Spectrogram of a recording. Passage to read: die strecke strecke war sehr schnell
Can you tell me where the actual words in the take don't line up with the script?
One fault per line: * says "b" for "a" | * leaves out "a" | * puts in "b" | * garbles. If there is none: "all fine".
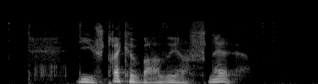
* leaves out "strecke"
